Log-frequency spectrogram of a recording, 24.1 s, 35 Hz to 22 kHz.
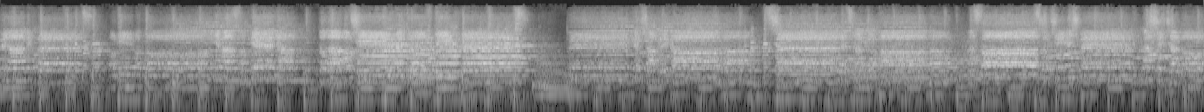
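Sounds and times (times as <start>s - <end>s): choir singing: 0.0s - 24.0s.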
